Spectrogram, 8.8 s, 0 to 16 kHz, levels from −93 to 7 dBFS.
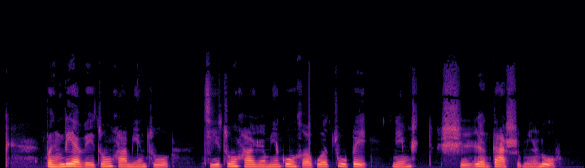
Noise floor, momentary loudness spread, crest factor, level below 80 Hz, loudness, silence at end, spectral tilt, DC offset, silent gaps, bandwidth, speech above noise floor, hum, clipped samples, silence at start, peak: -55 dBFS; 14 LU; 20 dB; -80 dBFS; -24 LUFS; 0.45 s; -8 dB/octave; under 0.1%; none; 8.6 kHz; 32 dB; none; under 0.1%; 0.7 s; -4 dBFS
